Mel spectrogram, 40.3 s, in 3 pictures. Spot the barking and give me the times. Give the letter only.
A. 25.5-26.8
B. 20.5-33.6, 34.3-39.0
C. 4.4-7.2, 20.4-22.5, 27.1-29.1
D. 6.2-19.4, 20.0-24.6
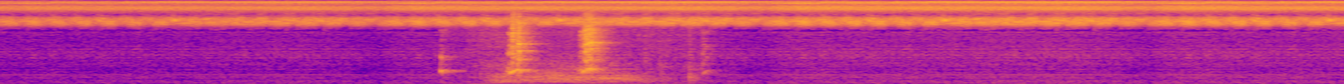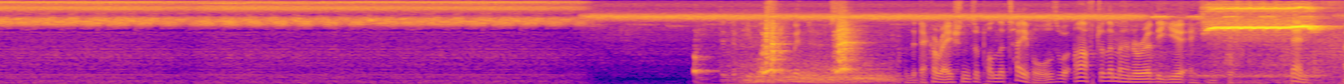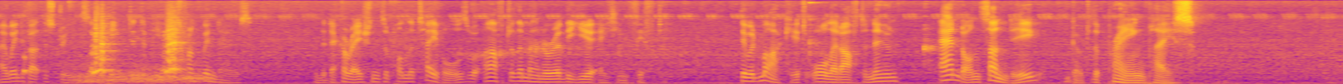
C.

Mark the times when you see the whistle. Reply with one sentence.
You can hear the whistle from 25.5 to 26.8 s.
